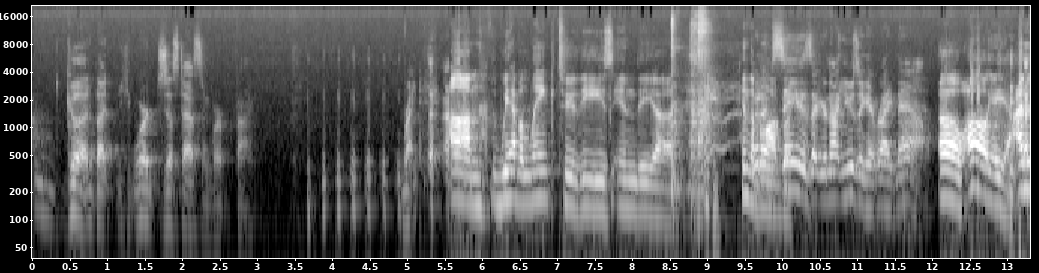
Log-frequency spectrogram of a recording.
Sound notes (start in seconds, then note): 3.6 laugh; 8.5 laugh; 12.6 laugh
